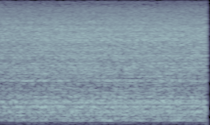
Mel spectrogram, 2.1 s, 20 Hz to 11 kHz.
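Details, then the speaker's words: Montek X1200 prototype power station (1200Wh LiFePO4, 2,000W inverter) just after solar-input overload cutoff at the 150 max: steady loud airy whoosh with no rhythm or tone change; cooling fans quite noisy, excessive fan noise. "I will by the way point out the amount of noise here um the fans are quite noisy"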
